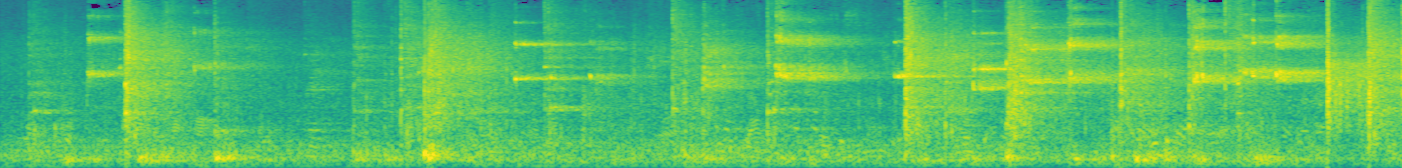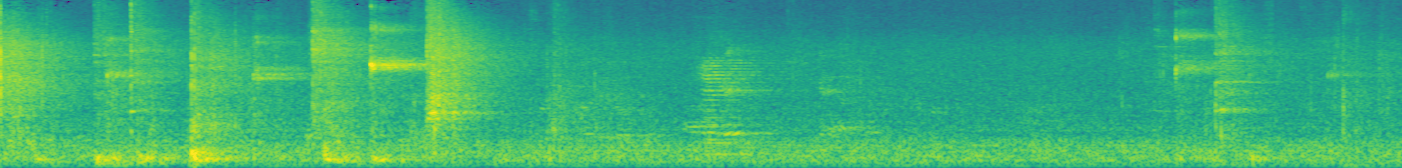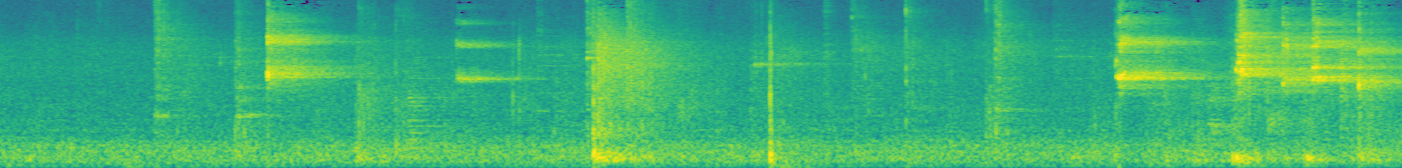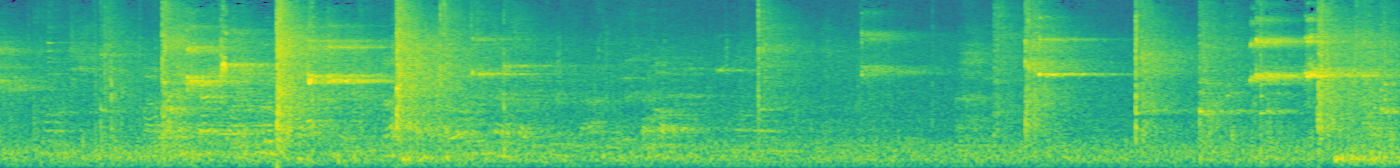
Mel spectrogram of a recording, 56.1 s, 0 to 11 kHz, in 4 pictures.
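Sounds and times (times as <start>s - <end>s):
racket hitting shuttlecock: 0.2s - 2.5s, 3.5s - 8.3s, 9.0s - 19.7s, 26.1s - 26.8s, 29.5s - 32.1s, 33.2s - 35.0s, 35.7s - 38.6s, 39.2s - 47.3s, 51.4s - 56.0s
shoes squeaking on floor: 0.3s - 2.7s, 4.2s - 13.3s, 15.0s - 15.6s, 16.2s - 18.4s, 25.5s - 27.9s, 30.3s - 34.3s, 35.5s - 36.8s, 38.6s - 47.8s, 49.1s - 49.8s, 50.5s - 51.6s, 52.3s - 53.4s, 54.3s - 56.0s.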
